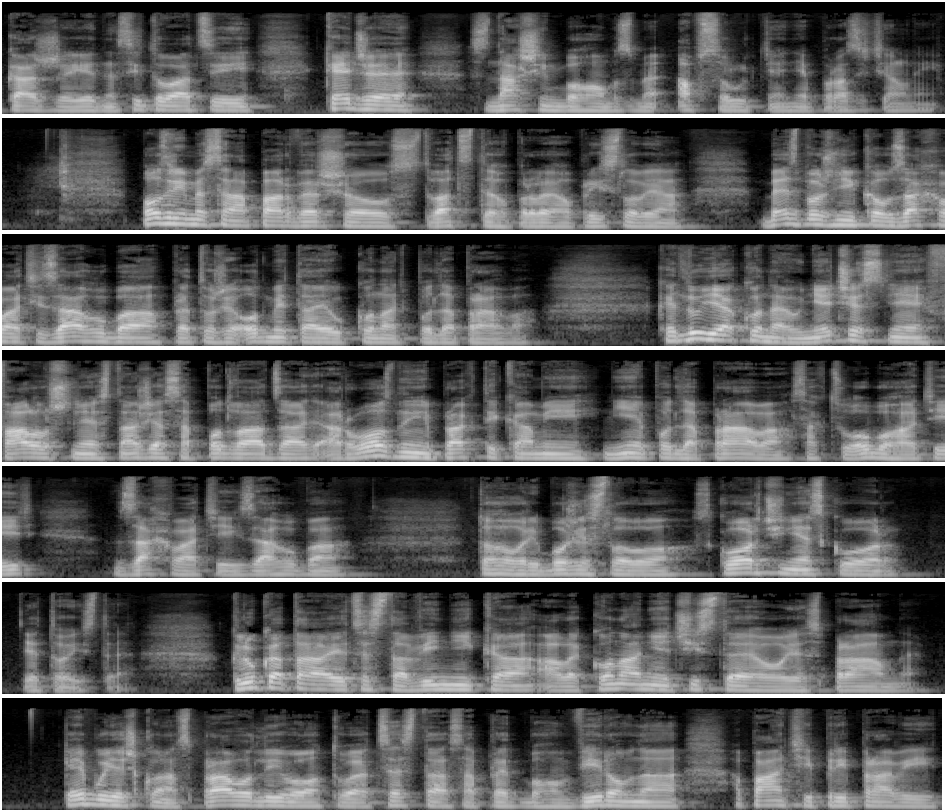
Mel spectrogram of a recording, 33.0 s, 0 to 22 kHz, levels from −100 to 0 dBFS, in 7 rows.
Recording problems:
none

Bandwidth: 15 kHz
